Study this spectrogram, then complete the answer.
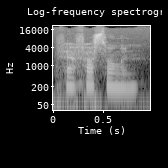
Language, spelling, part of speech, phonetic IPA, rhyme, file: German, Verfassungen, noun, [fɛɐ̯ˈfasʊŋən], -asʊŋən, De-Verfassungen.ogg
- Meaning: plural of Verfassung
